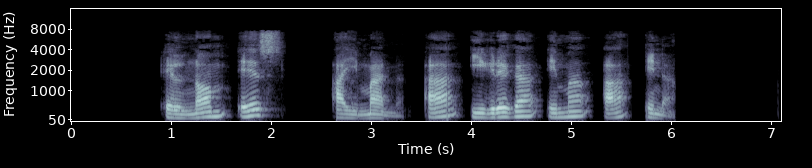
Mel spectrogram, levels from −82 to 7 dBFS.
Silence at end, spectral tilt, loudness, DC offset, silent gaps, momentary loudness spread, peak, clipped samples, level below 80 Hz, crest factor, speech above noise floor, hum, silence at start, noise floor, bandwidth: 1.1 s; -5 dB/octave; -19 LUFS; under 0.1%; 2.18-2.59 s, 3.41-3.52 s, 5.23-5.31 s, 5.63-5.73 s; 8 LU; -2 dBFS; under 0.1%; -60 dBFS; 18 dB; over 72 dB; none; 0.9 s; under -90 dBFS; 8 kHz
